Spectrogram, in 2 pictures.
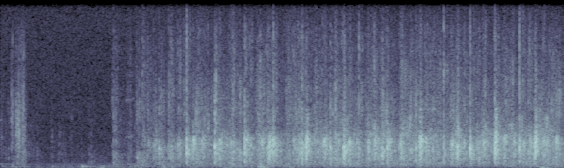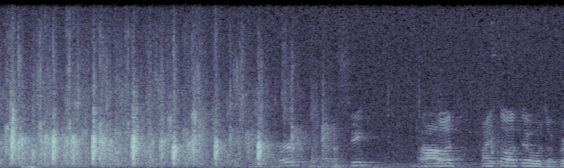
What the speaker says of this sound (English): I thought that was a very polite clap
